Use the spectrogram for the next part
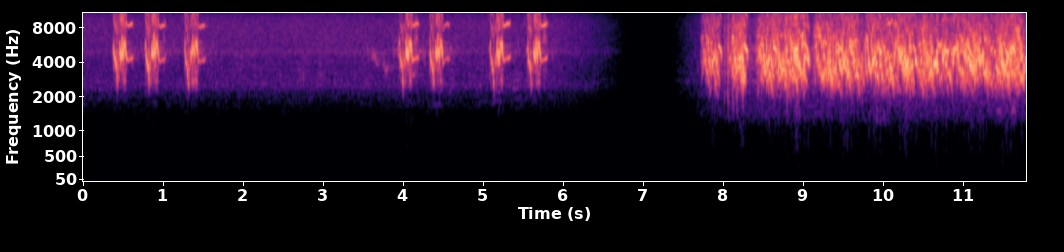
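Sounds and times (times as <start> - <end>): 
Spanish sparrow chirping and chattering: 0.4 - 1.6, 3.6 - 5.8, 7.7 - 11.7.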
